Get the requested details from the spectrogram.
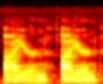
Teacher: If I were to look at the IPA of iron, I have first syllable stress, I have the I diphthong, and then I have the n sounds.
